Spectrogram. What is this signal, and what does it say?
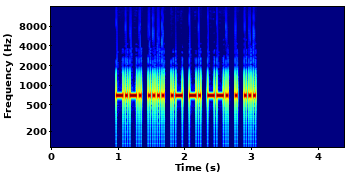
Morse code, heard as a keyed tone, about 34 wpm, 700 Hz. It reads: CHANGES
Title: ES:S Suffix - Top 100 Words with Base Words 35wpm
